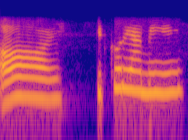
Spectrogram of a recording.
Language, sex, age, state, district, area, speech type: Goan Konkani, female, 30-45, Goa, Canacona, rural, conversation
